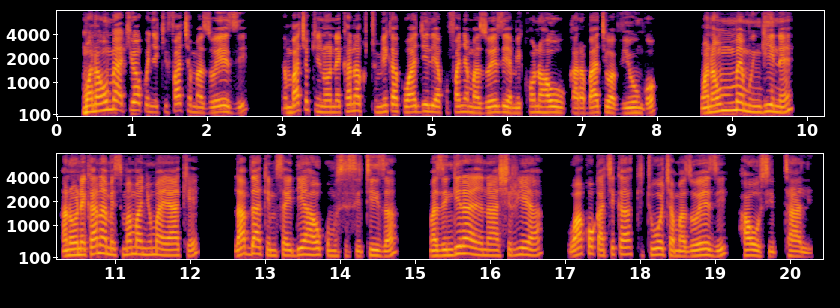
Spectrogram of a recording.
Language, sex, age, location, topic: Swahili, male, 25-35, Kisumu, health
